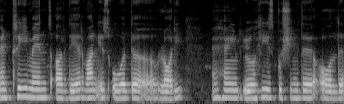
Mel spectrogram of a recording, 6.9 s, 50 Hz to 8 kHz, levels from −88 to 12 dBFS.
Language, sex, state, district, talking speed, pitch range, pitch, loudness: English, female, Punjab, Pathankot, 150 wpm, 165-180 Hz, 170 Hz, -18 LUFS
